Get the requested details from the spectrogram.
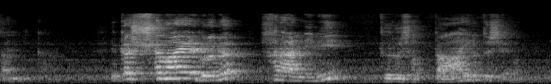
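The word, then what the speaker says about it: ישמעאל: 이스마엘. 여러분이 이스마엘이란 말이 무슨 뜻인지 아세요? 이스마엘. 원래는요 이 이스마엘이 아니고 정확한 히브리식 발음을 제가 얘기하면 쉐마엘 그렇게 얘기합니다.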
